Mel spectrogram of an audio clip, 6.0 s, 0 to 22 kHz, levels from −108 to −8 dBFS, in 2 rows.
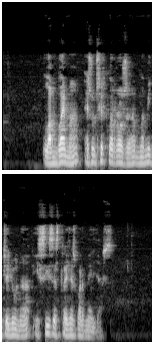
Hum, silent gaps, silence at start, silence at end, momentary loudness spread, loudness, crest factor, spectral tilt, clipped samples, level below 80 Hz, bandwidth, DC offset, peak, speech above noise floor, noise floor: none; none; 0.85 s; 0.8 s; 13 LU; -25 LUFS; 24 dB; -4 dB/octave; under 0.1%; -70 dBFS; 9.6 kHz; under 0.1%; -2 dBFS; 52 dB; -77 dBFS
